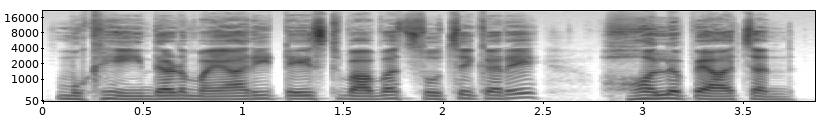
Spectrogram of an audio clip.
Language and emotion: Sindhi, fearful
